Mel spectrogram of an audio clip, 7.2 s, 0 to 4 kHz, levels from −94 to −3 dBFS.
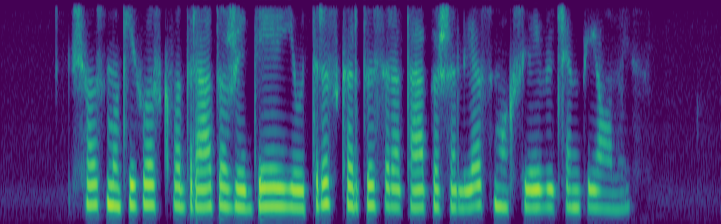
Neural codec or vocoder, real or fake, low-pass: autoencoder, 48 kHz, 32 numbers a frame, DAC-VAE, trained on Japanese speech; fake; 3.6 kHz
